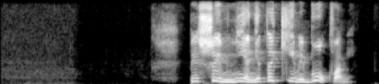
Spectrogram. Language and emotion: Russian, angry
